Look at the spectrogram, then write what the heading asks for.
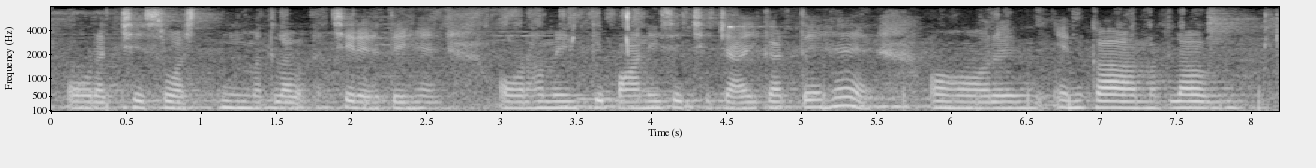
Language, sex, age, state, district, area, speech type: Hindi, female, 45-60, Madhya Pradesh, Hoshangabad, urban, spontaneous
